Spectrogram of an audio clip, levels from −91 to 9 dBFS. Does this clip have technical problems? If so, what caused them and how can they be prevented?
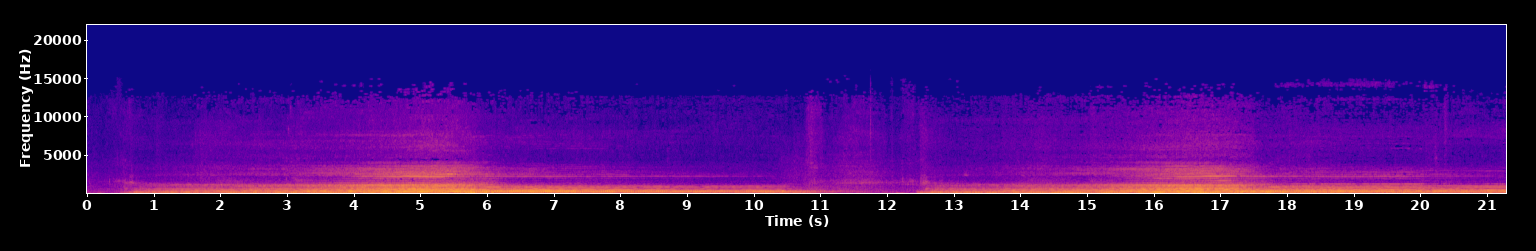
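No, this clip has no technical problems, so there is nothing to prevent.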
